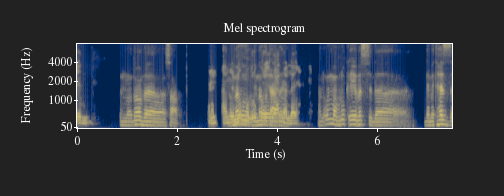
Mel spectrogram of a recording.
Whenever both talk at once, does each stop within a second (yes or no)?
no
